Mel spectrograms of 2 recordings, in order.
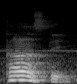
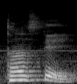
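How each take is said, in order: Both takes have the same delivery.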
